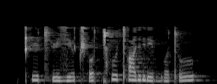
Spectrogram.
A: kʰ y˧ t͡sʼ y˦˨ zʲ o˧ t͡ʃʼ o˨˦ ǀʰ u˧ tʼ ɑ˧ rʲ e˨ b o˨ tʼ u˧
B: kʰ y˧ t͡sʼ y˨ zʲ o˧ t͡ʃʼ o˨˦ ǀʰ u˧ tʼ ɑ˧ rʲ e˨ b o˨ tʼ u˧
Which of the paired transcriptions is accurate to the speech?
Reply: B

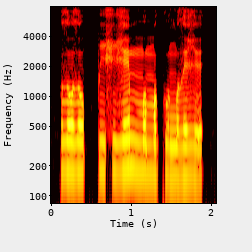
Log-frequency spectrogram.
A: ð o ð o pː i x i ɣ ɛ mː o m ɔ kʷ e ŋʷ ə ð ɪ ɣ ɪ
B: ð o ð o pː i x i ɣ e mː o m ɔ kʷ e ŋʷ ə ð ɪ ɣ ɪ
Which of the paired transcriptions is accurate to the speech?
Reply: B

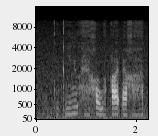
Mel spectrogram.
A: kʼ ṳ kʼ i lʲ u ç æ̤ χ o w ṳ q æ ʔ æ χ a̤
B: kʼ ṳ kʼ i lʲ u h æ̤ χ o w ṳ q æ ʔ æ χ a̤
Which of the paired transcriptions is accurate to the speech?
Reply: B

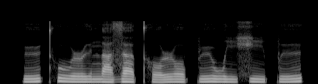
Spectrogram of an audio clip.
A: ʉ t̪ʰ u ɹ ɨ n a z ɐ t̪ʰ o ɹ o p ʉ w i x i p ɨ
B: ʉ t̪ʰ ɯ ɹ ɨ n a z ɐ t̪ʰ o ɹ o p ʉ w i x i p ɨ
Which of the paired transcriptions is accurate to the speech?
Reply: A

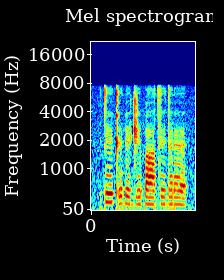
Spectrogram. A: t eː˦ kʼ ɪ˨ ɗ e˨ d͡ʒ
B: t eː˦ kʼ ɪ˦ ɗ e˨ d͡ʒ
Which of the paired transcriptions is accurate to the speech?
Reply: A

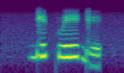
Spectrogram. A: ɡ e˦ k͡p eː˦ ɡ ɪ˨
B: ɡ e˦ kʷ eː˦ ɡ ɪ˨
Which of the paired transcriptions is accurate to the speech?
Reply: B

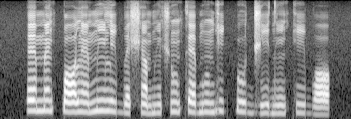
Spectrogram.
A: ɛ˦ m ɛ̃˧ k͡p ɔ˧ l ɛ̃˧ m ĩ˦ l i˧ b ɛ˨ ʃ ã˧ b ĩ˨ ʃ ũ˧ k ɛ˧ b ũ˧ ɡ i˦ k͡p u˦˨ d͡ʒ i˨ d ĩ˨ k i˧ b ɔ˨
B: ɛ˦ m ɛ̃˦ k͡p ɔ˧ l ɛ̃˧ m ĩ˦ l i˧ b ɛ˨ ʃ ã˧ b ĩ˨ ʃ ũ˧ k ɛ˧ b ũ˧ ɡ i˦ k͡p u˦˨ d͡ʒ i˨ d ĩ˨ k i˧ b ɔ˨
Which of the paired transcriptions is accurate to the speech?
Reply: B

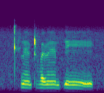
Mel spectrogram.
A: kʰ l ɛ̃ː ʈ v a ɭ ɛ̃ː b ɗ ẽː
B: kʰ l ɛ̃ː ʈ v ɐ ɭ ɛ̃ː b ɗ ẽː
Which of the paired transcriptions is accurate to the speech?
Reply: B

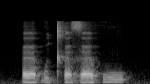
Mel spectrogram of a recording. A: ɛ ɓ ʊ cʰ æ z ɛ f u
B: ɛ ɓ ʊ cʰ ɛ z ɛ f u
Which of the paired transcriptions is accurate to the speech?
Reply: B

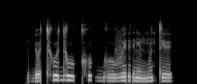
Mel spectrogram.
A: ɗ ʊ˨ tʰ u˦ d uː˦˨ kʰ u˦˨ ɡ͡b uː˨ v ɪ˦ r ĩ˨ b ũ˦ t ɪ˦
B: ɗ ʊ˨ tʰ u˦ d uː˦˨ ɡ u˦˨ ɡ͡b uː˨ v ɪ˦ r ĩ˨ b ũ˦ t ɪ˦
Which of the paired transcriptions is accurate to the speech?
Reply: A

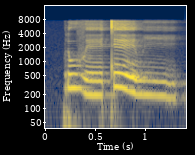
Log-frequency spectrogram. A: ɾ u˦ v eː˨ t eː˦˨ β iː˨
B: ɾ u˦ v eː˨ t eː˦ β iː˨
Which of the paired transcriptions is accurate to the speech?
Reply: A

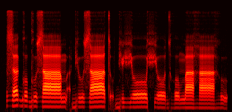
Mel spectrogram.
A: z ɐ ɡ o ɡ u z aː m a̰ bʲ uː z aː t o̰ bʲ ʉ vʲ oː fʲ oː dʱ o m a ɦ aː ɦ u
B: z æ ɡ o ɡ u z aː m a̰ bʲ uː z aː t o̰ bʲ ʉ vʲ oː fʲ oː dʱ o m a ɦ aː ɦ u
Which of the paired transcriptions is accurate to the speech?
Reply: A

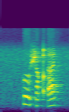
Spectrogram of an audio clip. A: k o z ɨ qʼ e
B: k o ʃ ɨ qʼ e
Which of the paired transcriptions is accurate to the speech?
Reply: B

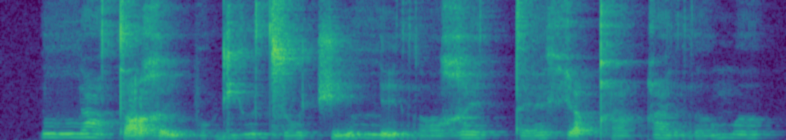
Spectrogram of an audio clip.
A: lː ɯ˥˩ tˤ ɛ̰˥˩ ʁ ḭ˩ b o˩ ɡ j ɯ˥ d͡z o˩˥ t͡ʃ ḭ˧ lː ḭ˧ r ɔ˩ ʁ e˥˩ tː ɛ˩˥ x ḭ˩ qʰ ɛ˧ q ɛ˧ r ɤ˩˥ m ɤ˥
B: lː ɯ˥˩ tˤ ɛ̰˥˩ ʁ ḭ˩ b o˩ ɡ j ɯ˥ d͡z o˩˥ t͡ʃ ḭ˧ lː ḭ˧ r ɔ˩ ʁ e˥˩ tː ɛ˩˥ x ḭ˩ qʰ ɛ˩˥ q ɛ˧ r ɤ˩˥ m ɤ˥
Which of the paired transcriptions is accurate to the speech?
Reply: B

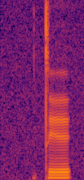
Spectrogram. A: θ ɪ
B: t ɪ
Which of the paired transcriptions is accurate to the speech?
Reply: B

